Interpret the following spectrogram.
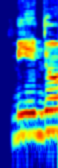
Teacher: Jadi panjang dulu bido 6 harokat, baru setelah itu menekan ke huruf ro.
